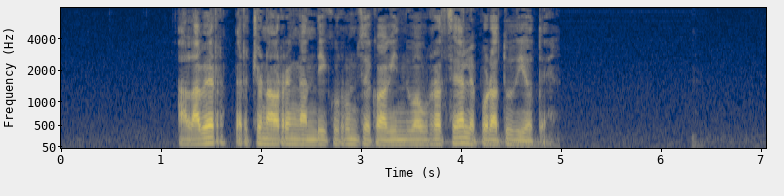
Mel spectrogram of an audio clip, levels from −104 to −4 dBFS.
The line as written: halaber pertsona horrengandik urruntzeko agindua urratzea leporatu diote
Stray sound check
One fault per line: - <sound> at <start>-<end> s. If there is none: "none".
none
